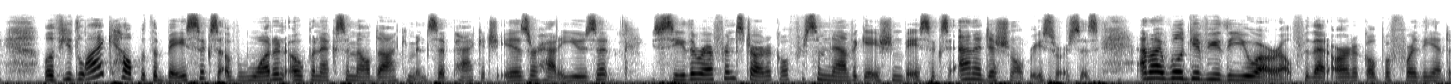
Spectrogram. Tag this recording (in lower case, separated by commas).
speech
